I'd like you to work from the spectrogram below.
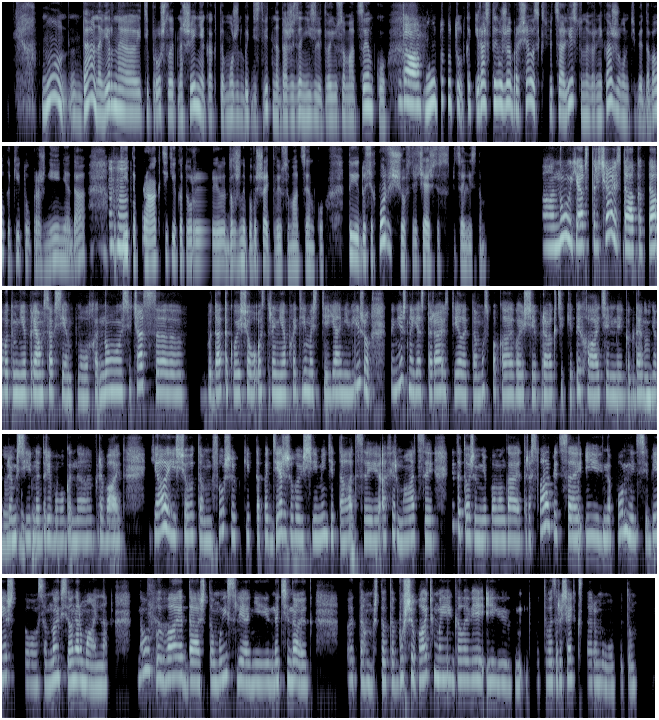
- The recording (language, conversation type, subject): Russian, advice, Как перестать бояться, что меня отвергнут и осудят другие?
- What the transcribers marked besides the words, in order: tapping; other background noise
